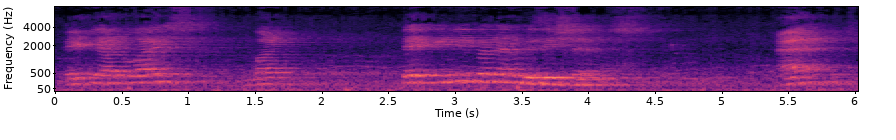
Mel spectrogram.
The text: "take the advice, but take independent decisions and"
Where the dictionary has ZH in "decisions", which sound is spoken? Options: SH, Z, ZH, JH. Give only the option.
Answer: SH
